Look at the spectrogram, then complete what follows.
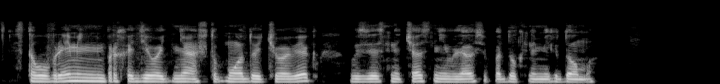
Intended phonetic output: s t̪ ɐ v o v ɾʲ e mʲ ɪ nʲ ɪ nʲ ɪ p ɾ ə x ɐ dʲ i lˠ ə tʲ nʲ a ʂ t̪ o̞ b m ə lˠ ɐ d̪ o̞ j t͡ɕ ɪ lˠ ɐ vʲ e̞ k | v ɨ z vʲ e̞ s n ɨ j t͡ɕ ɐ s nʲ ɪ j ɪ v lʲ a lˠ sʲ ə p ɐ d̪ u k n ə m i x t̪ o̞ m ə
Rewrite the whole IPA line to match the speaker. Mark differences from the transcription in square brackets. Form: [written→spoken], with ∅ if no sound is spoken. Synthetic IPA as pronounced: s t̪ ɐ v o v ɾʲ e mʲ ɪ nʲ ɪ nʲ ɪ p ɾ ə x ɐ dʲ i lˠ ə [tʲ→dʲ] nʲ a ʂ t̪ o̞ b m ə lˠ ɐ d̪ o̞ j t͡ɕ ɪ lˠ ɐ vʲ e̞ k | v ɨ z vʲ e̞ s n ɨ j t͡ɕ [ɐ→a] s nʲ ɪ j ɪ v lʲ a lˠ sʲ ə p ɐ d̪ [u→o] k n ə m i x [t̪→d̪] o̞ m ə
